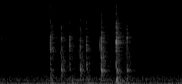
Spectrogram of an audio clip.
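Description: Close, quiet computer keyboard typing during an Arch Linux install, a short burst of about eight distinct keystrokes clicking in an uneven rhythm, with no talking.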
